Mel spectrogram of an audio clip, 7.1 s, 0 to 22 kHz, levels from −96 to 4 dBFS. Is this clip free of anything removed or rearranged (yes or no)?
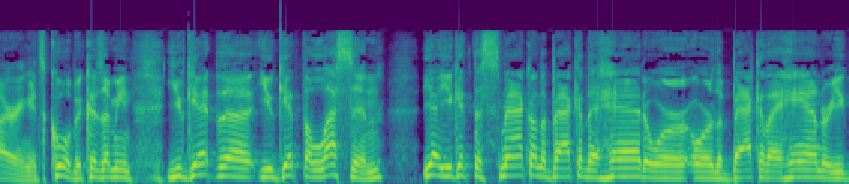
yes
